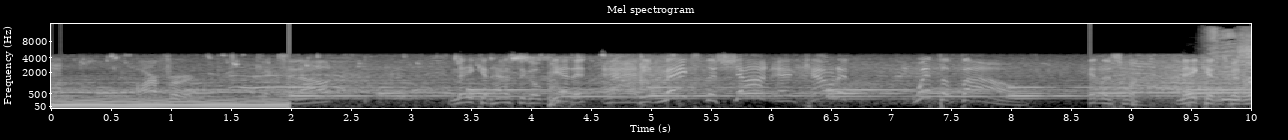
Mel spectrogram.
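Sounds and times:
crowd noise: 8.7 - 10.0.

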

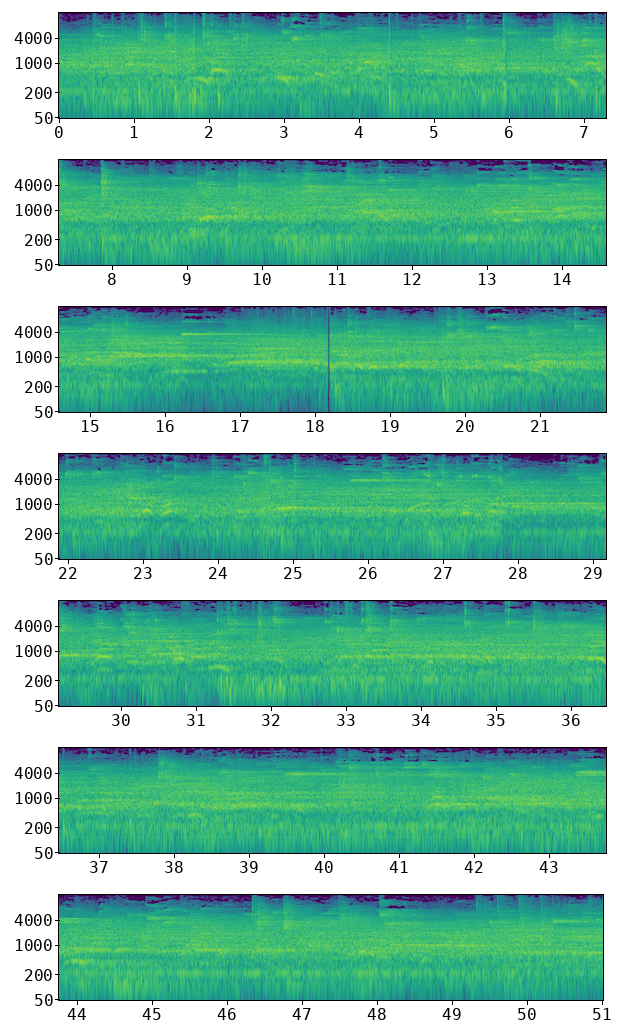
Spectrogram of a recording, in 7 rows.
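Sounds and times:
hubbub of voices: 0.0 - 51.0.

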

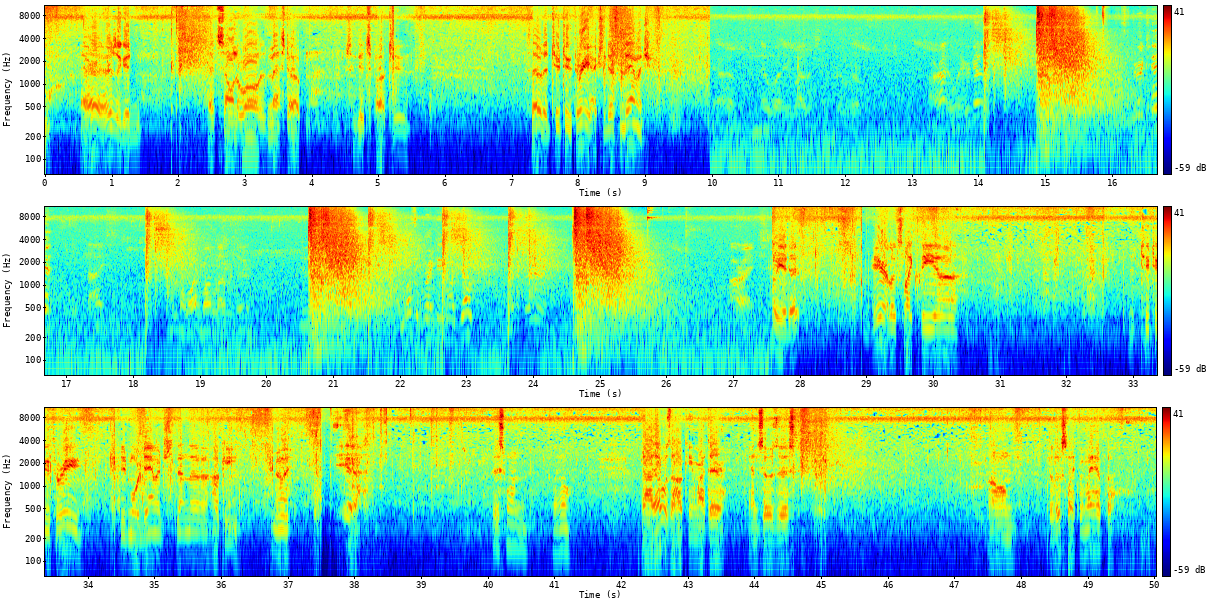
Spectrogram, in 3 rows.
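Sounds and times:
outdoor background hiss: 0.0 - 50.0
rifle shot: 1.9 - 2.5, 14.0 - 16.2, 18.2 - 18.8, 20.6 - 26.0, 44.6 - 45.6.

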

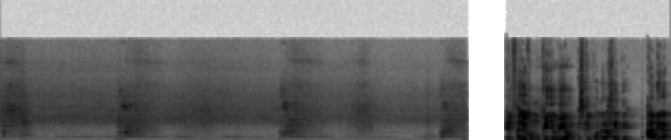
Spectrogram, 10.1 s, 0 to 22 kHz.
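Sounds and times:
faint electrical hum: 0.0 - 7.0.

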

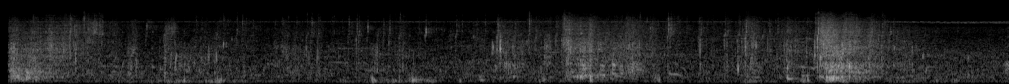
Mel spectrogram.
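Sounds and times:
water splashing: 0.1 - 9.4.

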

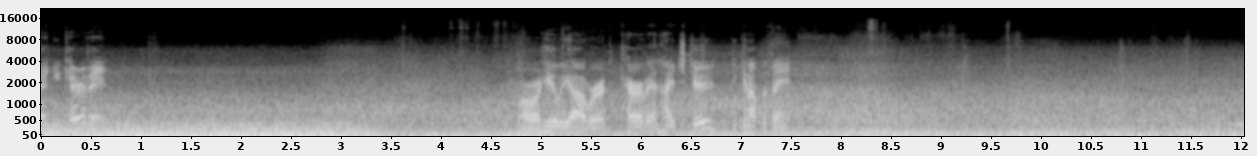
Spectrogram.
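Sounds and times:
engine and road drone in car cabin: 0.0 - 12.0.

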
